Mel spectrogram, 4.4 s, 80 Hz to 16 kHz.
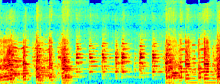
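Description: Instrumental passage of a 1925 Victor 78 rpm dance-orchestra record, with no singing. The band plays a busy, rhythmic chorus that eases off briefly about two seconds in, then comes back in full.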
